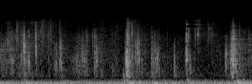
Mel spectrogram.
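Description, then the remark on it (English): The heavy door of a prison death house being opened: a few sharp metallic clunks and knocks spaced about half a second apart over a low, steady rumble, with no voices. “Open the door of the death house, quick.”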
